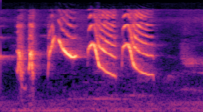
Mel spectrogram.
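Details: Javan myna, lively gacor singer used to attract birds and restart silent ones: two buzzy rasps followed by three loud slurred whistles, each sliding down from high to lower pitch.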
